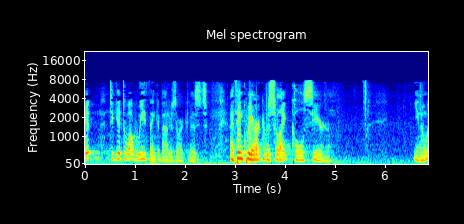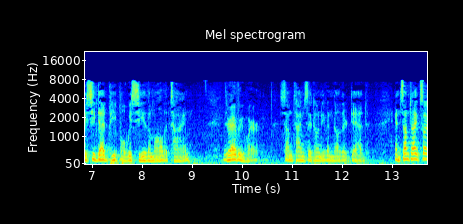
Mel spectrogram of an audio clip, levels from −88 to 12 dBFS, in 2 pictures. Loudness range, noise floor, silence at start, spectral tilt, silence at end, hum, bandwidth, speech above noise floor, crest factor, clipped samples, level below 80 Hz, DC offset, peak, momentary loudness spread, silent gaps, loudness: 9 LU; -46 dBFS; 0 s; -6.5 dB/octave; 0 s; none; 8 kHz; 28 dB; 18 dB; under 0.1%; -38 dBFS; under 0.1%; 0 dBFS; 21 LU; none; -19 LUFS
